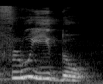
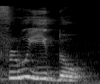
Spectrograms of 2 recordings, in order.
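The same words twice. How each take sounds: First: The stress falls on the I vowel. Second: The same.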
